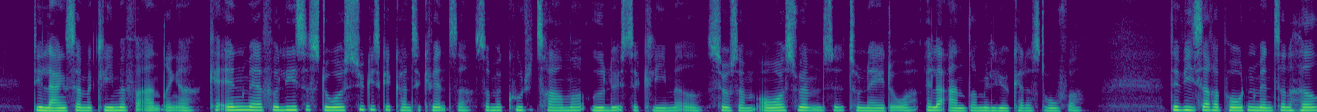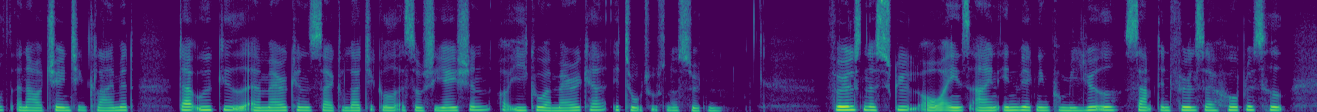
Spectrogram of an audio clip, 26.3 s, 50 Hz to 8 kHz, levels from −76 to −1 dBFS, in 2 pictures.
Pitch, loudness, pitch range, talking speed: 210 Hz, -25 LUFS, 195-225 Hz, 135 wpm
